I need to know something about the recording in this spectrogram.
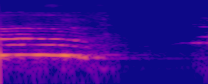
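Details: Shih Tzu dog at home, playing with its owner: a drawn-out harmonic whine or howl held steady for about a second before trailing off, followed by brief quiet and a faint tone.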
